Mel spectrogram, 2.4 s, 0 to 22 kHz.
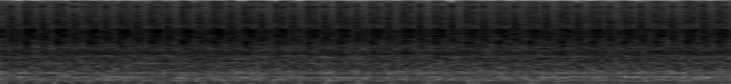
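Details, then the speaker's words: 1998 Ford Ranger 4.0 L V6 petrol, 62,993 miles, out of service about a year, idling: steady rapid tapping knock running evenly through the engine, location unidentified. "This one has a 4.0 L V6 with only 62,000 miles, but the engine is knocking. It's steady tapping, kicking, knocking."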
